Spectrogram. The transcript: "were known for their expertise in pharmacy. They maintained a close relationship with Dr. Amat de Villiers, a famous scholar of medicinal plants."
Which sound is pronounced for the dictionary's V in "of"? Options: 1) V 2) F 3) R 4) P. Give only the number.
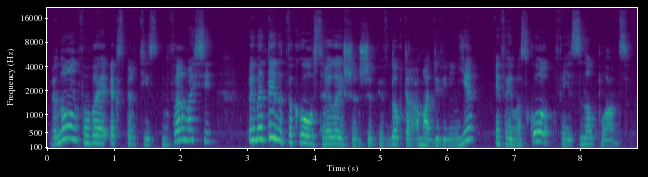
2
